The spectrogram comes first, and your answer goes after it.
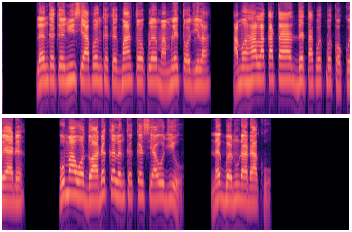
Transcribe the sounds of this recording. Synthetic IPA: lɛ˨ŋ̩˦kɛ˦kɛ˦ɲũ˦i˦si˨a˨ɸɛ˦ŋ̩˦kɛ˦kɛ˨ɡ͡bã˦t̪ɔ˦k͡plɛ˦mã˨mlɛ̃˦t̪ɔ˦d͡ʑi˦la˦ | a̰˨mɛ̃˨ɦa˦la˦ka˦t̪ã˦d̪ɛ˦t̪a˨k͡pɛ˦k͡pɛ˦kɔ˨ko˦ɛ˦a˨ɖɛ˦ | wo˦mã˦wɔ˨d̪ɔ˨a˨ɖɛ˦kɛ˦lɛ˨ŋ̩˦kɛ˦kɛ˦si˨a˨wo˦d͡ʑi˦o̰˨ | nɛ̃˦ɡ͡bɛ˨nũ˦ɖa˦ɖa˦kʰo̰˨

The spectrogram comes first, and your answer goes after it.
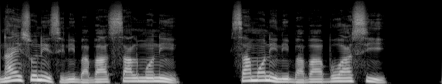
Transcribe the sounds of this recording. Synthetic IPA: nã˦i˦so˦nĩ˦˨si˨nĩ˨˦ba˨ba˧˦sa˦lmɔ̃˦nĩ˧˨ | sa˦lmɔ̃˦nĩ˨nĩ˧˦ba˨ba˧bo˦a˦si˦˨

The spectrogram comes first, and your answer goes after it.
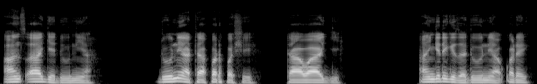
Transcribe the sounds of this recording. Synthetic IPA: ʔa˦nsʼaː˦ɡʲe˨duː˦nɪ˦jaː˨ | duː˦nɪ˦jaː˨ta˦ɸɐ˦rɸɐ˨ʃeː˦ | ta˦waː˦ɡʲiː˨ | ʔa˦ŋɡʲɪ˦rɡʲɪ˨za˨duː˦nɪ˦jaː˨kʷʼɐ˦ɽa˦j

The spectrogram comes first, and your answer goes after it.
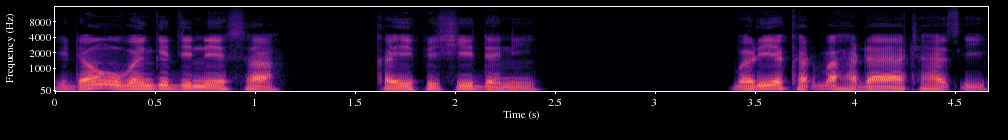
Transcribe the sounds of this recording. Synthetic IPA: ʔɪ˨dɐ˦ŋʔʊ˨bɐ˦ŋɡʲɪ˦d͡ʒiː˨neː˦jsa˦˨ | ka˨ji˦ɸi˦ʃiː˦da˨niː˦ | bɐ˨ɽi˦ja˨kɐ˨rɓa˦ɦa˨daː˦jaː˦ta˦ha˦sʼiː˦

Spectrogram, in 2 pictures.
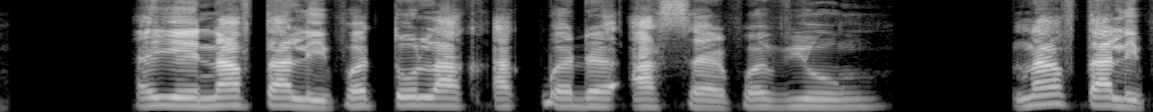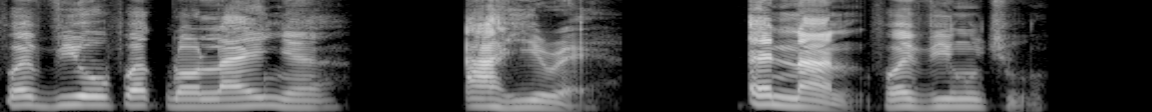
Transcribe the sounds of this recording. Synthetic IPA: e˦jɛ˦nã˦ft̪a˦li˨ɸɛ˦t̪o˦la˦a˨k͡pɛ˦ɖɛ˦ʔa˨sɛ˨ɾɸɛ˦vi˦wo˦ŋũ˦ | nã˦ft̪a˦li˨ɸɛ˦vi˦wo˦ɸɛ˦k͡plɔ˨la˦ɛ˦ɲɛ̃˦ | a˦ɦi˨ɾɛ̰˨ | e˦nã˨nɸɛ˦vi˦ŋũ˦t͡ʃṵ˨

